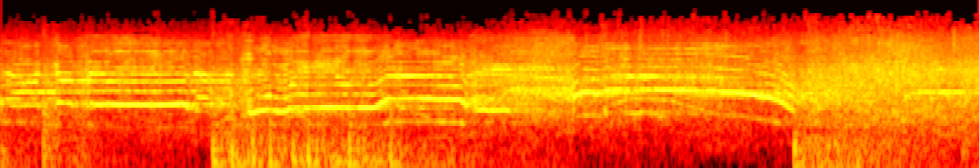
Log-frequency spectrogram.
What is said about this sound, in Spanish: Ahí está el grito de guerra realizado por las jugadoras con su entrenador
